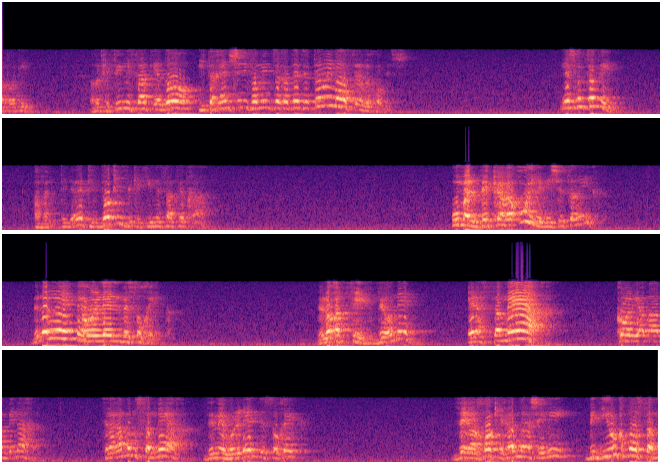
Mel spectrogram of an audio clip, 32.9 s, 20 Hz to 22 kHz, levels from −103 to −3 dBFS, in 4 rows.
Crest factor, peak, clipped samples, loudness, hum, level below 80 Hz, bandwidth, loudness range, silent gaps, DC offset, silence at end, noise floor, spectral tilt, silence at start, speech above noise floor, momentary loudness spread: 20 dB; 0 dBFS; under 0.1%; -18 LUFS; none; -42 dBFS; 4.1 kHz; 7 LU; none; under 0.1%; 0 s; -50 dBFS; -4.5 dB/octave; 0 s; 33 dB; 18 LU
